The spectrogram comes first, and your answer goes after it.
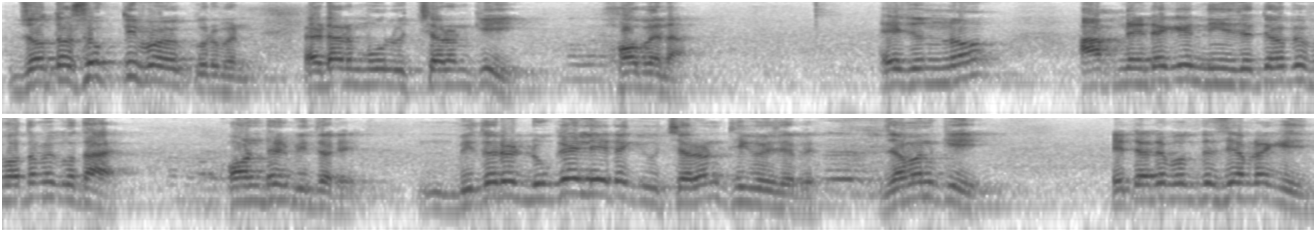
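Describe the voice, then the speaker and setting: Slightly high-voiced man teaching letters. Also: slight background noise. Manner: asks the class questions and answers them himself, drawing out letter sounds. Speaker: Quran teacher. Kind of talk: teaching Arabic letter pronunciation.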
